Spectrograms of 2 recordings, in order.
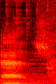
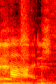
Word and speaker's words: Haj: You have reached Ash, not Hodge, not. It kind of rhymes with cash.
